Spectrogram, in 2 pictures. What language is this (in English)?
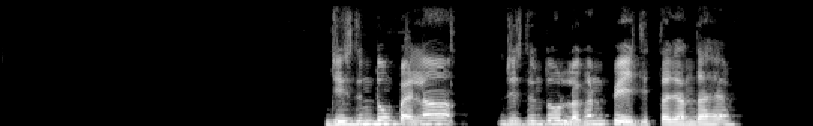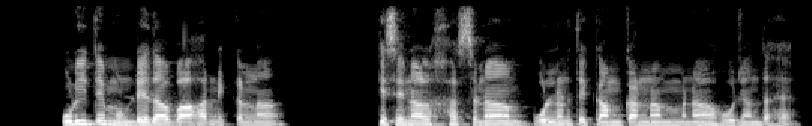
Punjabi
